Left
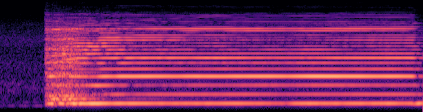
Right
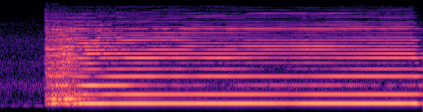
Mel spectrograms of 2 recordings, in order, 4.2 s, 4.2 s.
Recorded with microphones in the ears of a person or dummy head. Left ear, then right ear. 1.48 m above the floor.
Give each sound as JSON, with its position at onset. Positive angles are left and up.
{"t": 0.4, "sound": "a violin", "side_deg": -5, "distance_m": 1.4}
